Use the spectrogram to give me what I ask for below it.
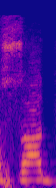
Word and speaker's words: ص: کے بعد ہے صاد۔ عموماً لوگ اس کو سین پڑھتے ہیں اور اس کو صاد پڑھتے ہیں، تو ان دونوں کی سیٹی تو ہلکی سے نکلتی ہے، مگر یہ صاد ہے اور سین۔ جیسے صراط المستقیم ہے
